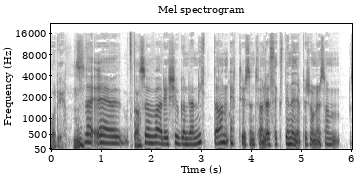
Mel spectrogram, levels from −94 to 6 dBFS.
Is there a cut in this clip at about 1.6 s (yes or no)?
yes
